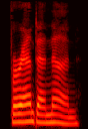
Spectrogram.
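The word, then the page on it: veranda: uk vəˈrændə; en-us vəˈrændə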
